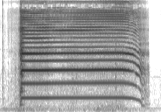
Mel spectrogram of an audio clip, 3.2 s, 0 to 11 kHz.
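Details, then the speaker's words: 2007 Mitsubishi Lancer heater/AC blower motor, tested out of its housing: a steady high-pitched whine for about two seconds, winding down when power cuts. Debris came out and it now spins easier; the cause is still being checked. "i turned it on and i turned it off and it made the sound for a second and then it stopped and then something came out of it uh and now it's actually able to spin a little bit easier let's see"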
